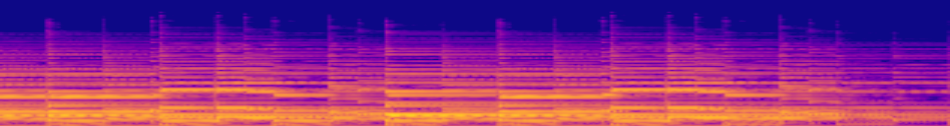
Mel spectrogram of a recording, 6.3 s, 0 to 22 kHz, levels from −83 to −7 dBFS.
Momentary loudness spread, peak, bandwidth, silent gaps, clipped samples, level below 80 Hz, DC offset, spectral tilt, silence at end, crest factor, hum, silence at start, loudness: 7 LU; -6 dBFS; 11.5 kHz; none; under 0.1%; -40 dBFS; 0.8%; -7 dB/octave; 0 s; 14 dB; none; 0 s; -20 LUFS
